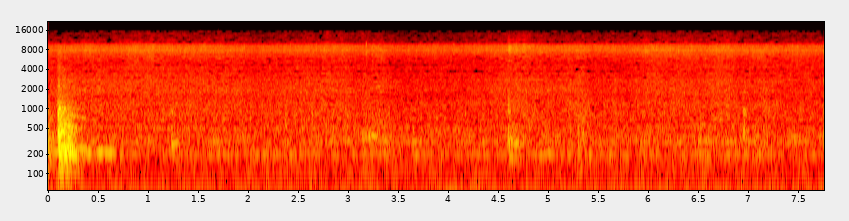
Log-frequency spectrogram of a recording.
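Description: Green rice frying in just a little oil, a steady soft sizzle and hiss running throughout with occasional faint stirring scrapes, no talking over it.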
